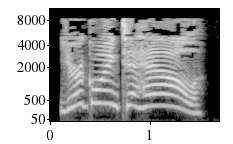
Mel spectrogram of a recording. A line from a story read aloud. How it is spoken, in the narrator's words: a voice yelled at him in the dark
